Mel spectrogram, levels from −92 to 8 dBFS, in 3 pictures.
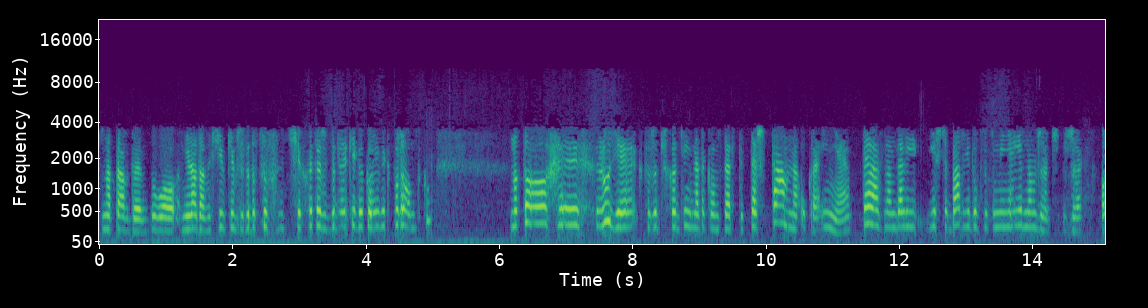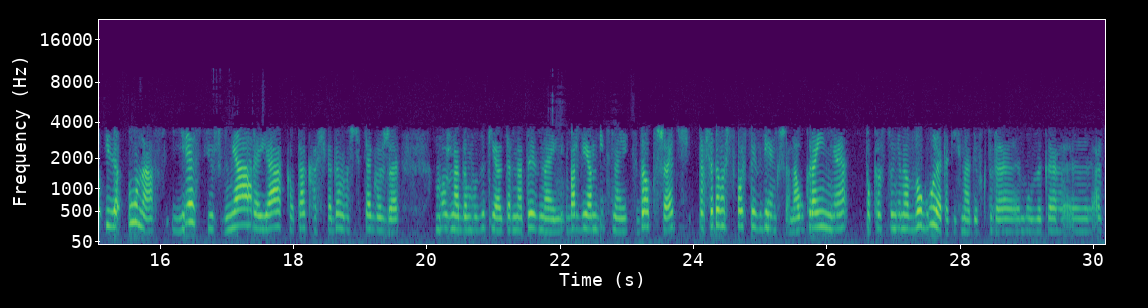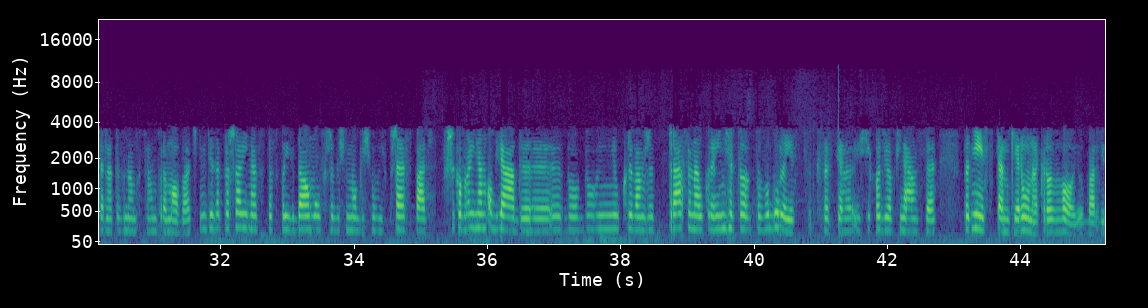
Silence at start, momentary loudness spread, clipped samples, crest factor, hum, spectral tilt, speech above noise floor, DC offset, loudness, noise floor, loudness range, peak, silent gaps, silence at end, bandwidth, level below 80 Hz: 0.05 s; 13 LU; under 0.1%; 18 dB; none; -6.5 dB/octave; 32 dB; under 0.1%; -18 LUFS; -50 dBFS; 5 LU; 0 dBFS; none; 0 s; 3.9 kHz; -56 dBFS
